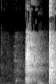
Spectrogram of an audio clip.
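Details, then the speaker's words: Two short, sharp cough bursts from an adult, acted in a comedy parenting skit in which the mother asks if they are sick and the reply is that they just coughed a little. "You're sick? No, Mom, I just coughed a little bit."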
